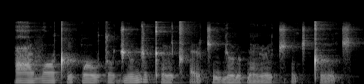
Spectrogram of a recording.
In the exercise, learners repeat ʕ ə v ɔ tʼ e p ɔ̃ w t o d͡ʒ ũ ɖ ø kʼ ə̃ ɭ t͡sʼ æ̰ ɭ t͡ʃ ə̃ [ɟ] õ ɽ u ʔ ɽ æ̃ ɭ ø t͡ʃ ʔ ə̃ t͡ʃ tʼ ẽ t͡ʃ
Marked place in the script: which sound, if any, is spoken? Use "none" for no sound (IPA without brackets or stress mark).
ɟ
